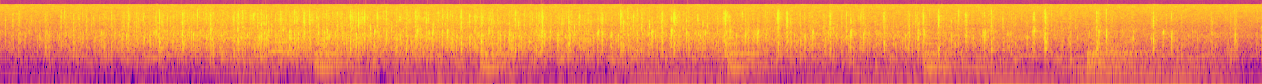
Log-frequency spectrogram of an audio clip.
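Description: Audience applauding, swelling over the first second and tapering off toward the end, with faint notes of the next piece of music starting underneath.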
